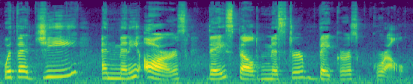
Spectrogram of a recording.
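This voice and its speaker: A woman's voice: mid-range voice, takes it slowly, a little hiss or hum. A woman teacher reading a picture book aloud to her class, sounding out and spelling words letter by letter.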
